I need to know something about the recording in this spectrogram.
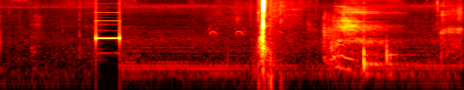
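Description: A short electronic beep about a second in. About halfway through comes the sharp crack of a driver striking a golf ball off the tee, the loudest sound, followed by about a second of rustling noise.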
